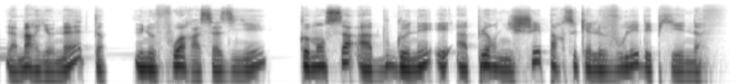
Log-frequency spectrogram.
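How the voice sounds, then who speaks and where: A man reading a children's storybook aloud as narrator, slow and expressive. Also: mid-range voice, no echo, soft background music. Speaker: audiobook narrator.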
